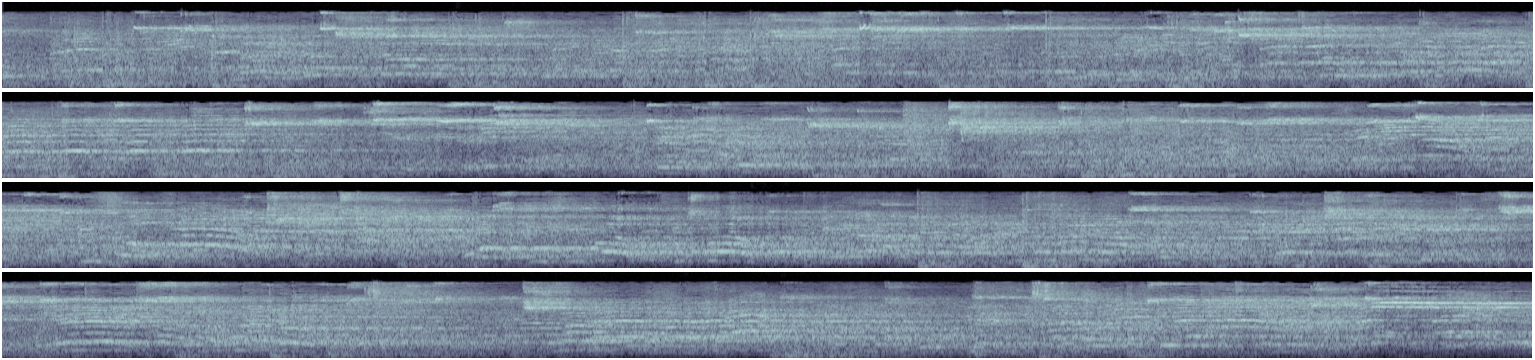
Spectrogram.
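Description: Basketball bouncing on a hardwood court during live play, with players' and spectators' voices calling out throughout, echoing in a gym.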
